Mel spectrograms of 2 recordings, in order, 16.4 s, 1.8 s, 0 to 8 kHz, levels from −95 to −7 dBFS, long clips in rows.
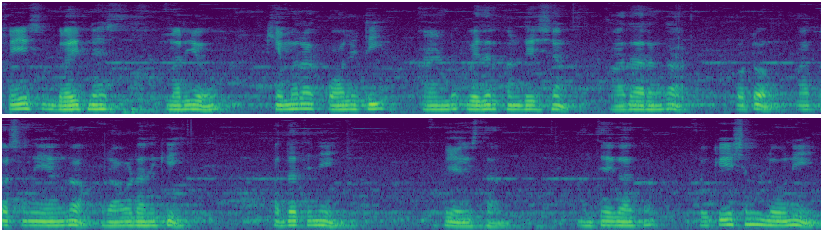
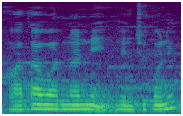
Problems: background conversations at intervals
